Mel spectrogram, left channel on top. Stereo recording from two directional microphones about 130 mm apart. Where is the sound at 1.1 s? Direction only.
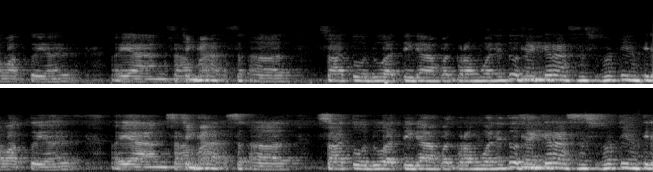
25° left (ahead or behind).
